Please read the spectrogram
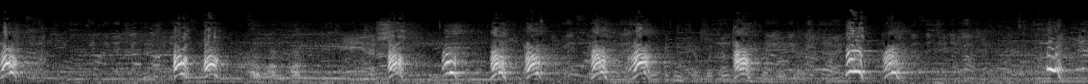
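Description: Police dog barking repeatedly at its handler's direction: about a dozen sharp barks, many coming in quick pairs.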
